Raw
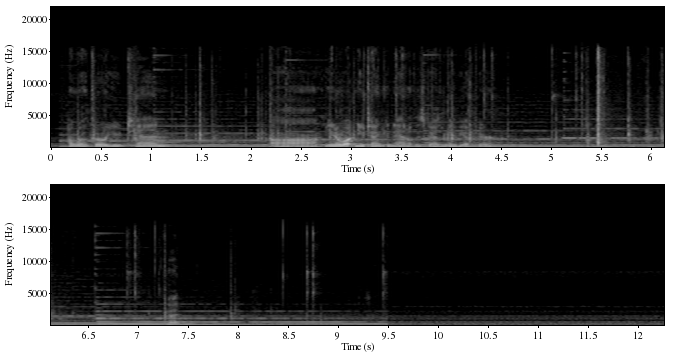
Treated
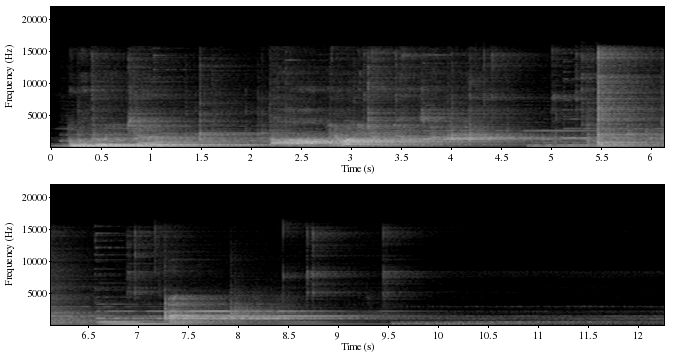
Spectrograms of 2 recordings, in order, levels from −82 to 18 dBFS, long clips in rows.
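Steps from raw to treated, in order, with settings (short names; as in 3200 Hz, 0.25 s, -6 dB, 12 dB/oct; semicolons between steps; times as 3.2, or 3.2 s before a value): LFO high-pass saw up 0.21 Hz 310–1700 Hz; 7.26–8.53 band shelf 2100 Hz +14 dB 2.6 oct; FDN reverb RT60 2.9 s, high-frequency decay 0.55×, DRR -5 dB; gain -1 dB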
